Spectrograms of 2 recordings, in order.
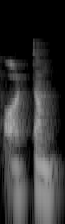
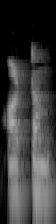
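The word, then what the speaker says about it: autumn: हैं एक होता ऑटम इसका प्रनंसीएशन ध्यान से देखेंगे ए यू डी यू एम और एन तो यहां एन होता है वो साइलेंट होता है मतलब उसे पढ़ा नहीं जाता है लिखा तो जाता है ऐसे लेटर को कहते हैं हम साइलेंट लेटर इसको पढ़ेंगे हम ऑटम ऑटम इसे एन सीजन वेयर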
